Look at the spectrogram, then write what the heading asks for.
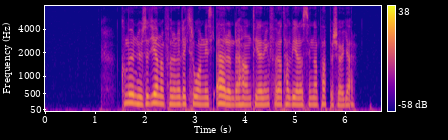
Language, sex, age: Swedish, female, 27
